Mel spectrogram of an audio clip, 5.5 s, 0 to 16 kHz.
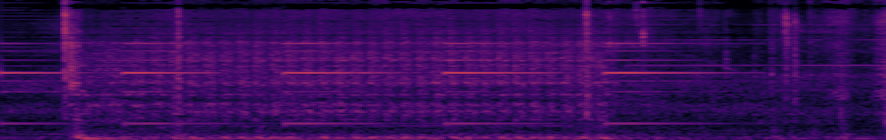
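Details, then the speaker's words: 1999 Land Rover Discovery II bought as a non-runner, battery believed very dead, on jump box with ether sprayed: starter churns steadily under a repeating warning chime, never fires; crank, no start, warning lights still blinking. "oof well that's a crank no start you still got all the blinking things there"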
